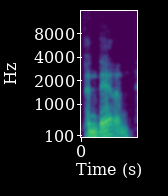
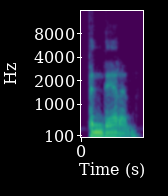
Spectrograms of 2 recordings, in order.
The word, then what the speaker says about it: Penderyn: Andrew Pierce is saying, Aquavita and Welshroy, your pronunciation was correct, Penderyn. Thank you, Andrew. So all I've got to do is lock that in and have some conviction when I say it right, Penderyn.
